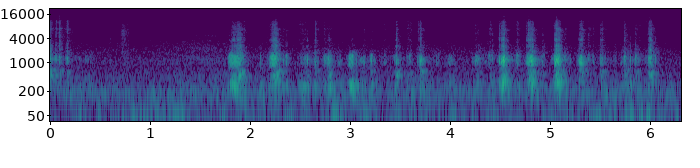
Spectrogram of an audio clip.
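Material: Wax-coated paper.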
